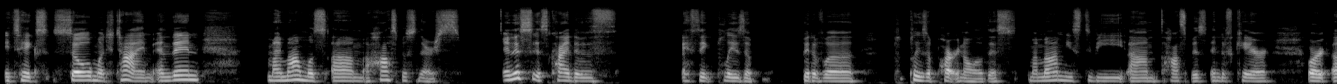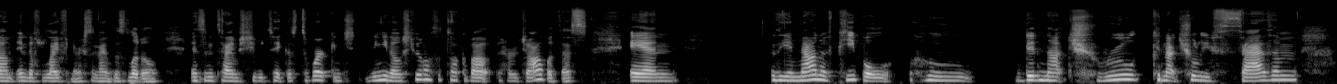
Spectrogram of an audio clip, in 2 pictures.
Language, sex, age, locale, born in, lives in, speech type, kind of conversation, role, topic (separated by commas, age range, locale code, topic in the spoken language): English, female, 25-29, en-US, United States, United States, conversation, unstructured, none, Is it okay to persuade someone for their own good?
